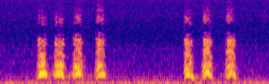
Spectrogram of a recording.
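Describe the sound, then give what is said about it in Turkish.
A dog belonging to the embassy barks in two quick bursts, four sharp barks, a short pause, then three more, clear over a low background hum, with no one talking. “Kime aitmiş bu köpek?”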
